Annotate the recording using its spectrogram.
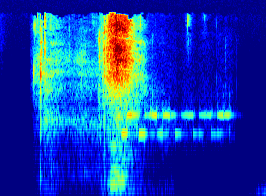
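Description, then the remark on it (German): A phone rings with a brief bright burst, then a steady high electronic tone holds for about a second before cutting off, standing alone without any talking. “Dann klingelt es bei dir. Das ist nicht meins.”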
